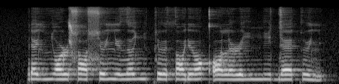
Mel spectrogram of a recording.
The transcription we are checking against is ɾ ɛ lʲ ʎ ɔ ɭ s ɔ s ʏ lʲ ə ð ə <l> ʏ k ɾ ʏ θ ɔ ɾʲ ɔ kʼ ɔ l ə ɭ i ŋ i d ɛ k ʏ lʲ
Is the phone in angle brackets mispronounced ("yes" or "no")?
yes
